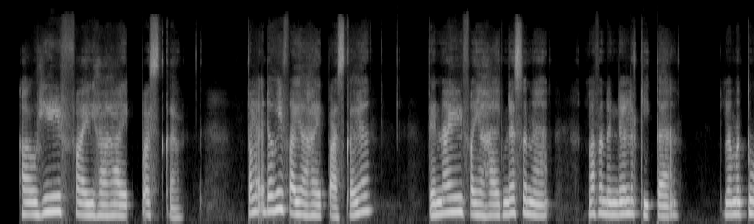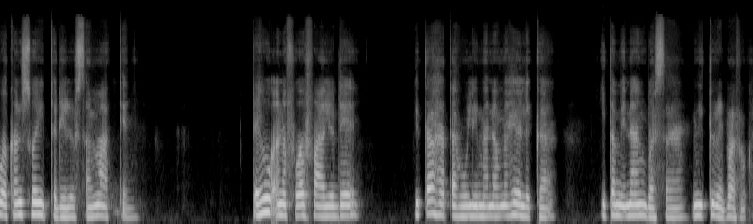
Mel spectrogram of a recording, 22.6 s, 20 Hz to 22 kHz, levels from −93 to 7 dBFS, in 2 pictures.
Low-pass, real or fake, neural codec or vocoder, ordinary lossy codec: 19.8 kHz; fake; codec, 44.1 kHz, 2.6 kbps, DAC; MP3, 96 kbps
